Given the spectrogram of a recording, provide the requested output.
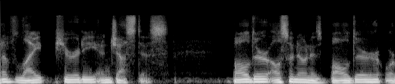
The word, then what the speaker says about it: Baldur: one the God of Light Purity and Justice balder also known as balder or balder is a significant figure in Norse mythology revered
